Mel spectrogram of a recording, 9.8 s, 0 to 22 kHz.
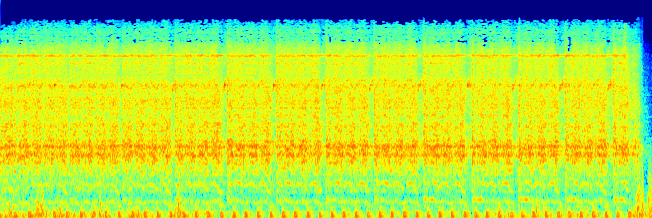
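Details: Mazdaspeed6 after new ECU and all-wheel-drive module programmed via FORScan: steady even cranking nearly ten seconds with occasional faint kicks, pops and burble backfires in exhaust; never catches, cranks no start.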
